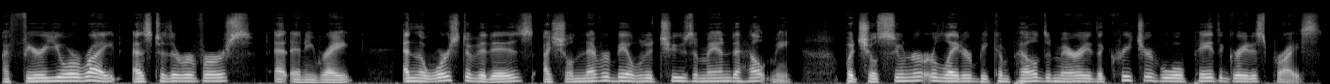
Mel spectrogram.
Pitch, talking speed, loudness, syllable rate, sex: 140 Hz, 210 wpm, -18 LUFS, 5.3 syllables/s, male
